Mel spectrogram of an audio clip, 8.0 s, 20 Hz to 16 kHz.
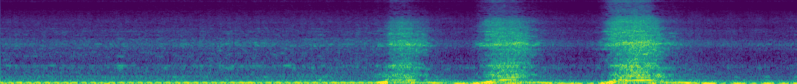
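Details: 1966 Dodge Charger V8, not started in a while, just fitted with an electric fuel pump relay: steady low idle, then three quick throttle blips about a second apart rising and dropping back cleanly; healthy engine.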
